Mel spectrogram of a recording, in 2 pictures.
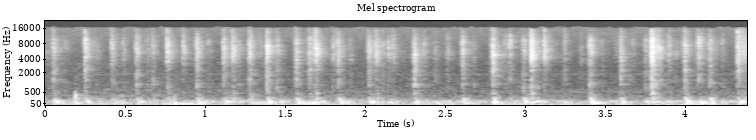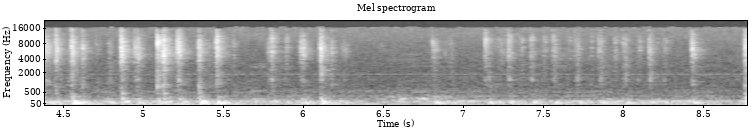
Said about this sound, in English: I like this keyboard. It's quite noisy. It's proper, yeah, and you're a heavy typer. Oh, I hammer it.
